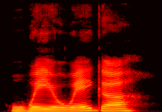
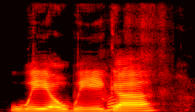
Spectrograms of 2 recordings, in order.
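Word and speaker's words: Weyauwega: You're saying it wrong. It's Wayawega. – Wayawega. – Wayawega. – Wayawega. – You have to say it very Wisconsin-y.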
